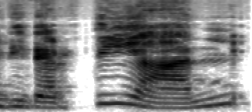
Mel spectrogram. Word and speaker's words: divertían: It's an accent on the I. So todos se divertían, imperfect, when boom came the clouds.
